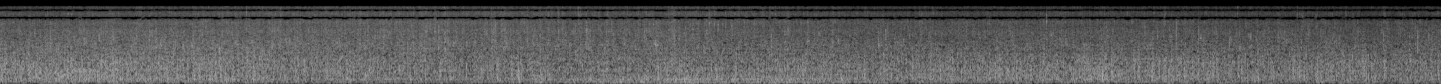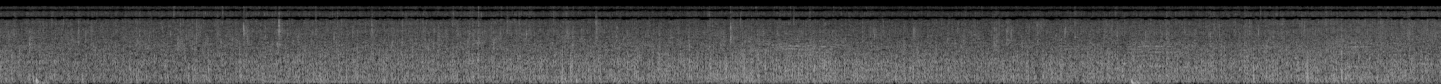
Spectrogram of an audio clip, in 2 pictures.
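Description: Heavy rain pouring steadily, a dense even hiss of rain striking walls, plants and the ground, with a few sharp drip taps standing out now and then.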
